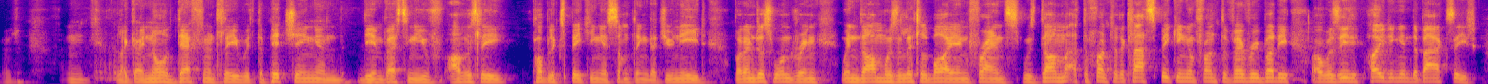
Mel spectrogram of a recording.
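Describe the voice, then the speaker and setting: A man hosting a podcast, asking casual, halting questions. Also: mid-range voice, fairly even intonation, darkish tone. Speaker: podcast host. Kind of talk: podcast interview.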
